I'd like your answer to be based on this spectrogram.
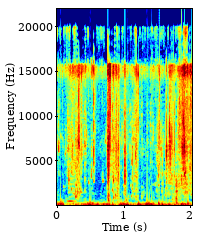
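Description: Big waves slosh and splash steadily against a fishing boat's hull, with a constant rumble of wind and engine noise underneath.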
